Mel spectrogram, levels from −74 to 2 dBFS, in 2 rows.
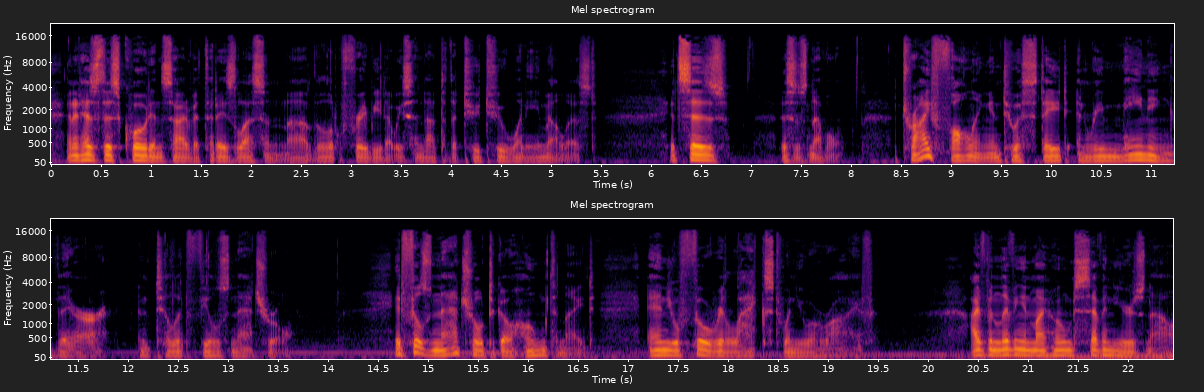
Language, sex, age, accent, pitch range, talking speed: English, male, 50-69, American, 70-95 Hz, 170 wpm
